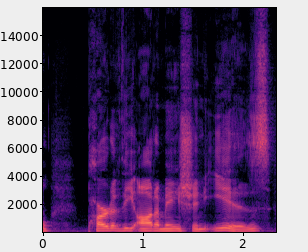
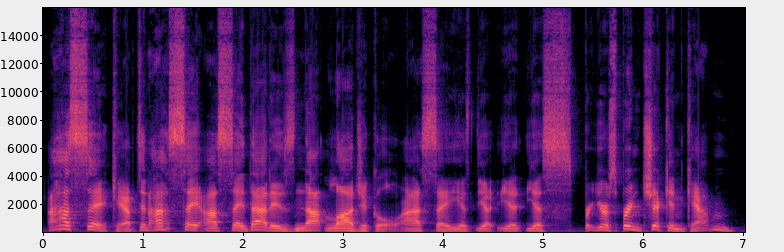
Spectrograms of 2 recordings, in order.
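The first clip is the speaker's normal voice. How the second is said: lightly hammed-up Foghorn Leghorn doing a Vulcan; Foghorn Leghorn accent. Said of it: "you're gonna have to do a Foghorn Leghorn accent".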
